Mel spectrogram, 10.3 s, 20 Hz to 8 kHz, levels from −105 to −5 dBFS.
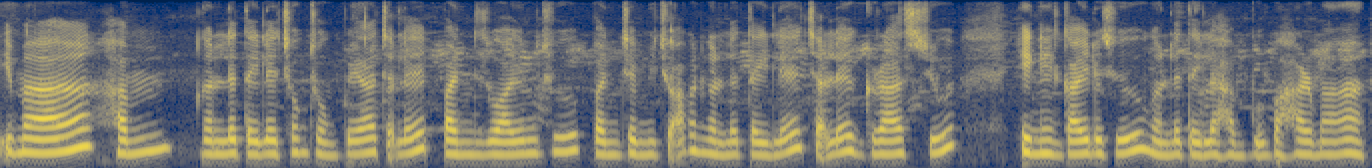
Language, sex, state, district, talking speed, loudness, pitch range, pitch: Wancho, female, Arunachal Pradesh, Longding, 185 wpm, -19 LUFS, 185-215 Hz, 195 Hz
